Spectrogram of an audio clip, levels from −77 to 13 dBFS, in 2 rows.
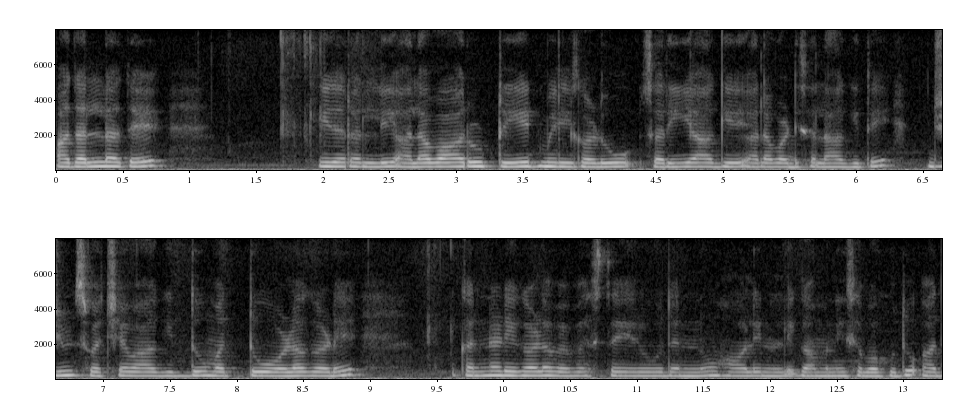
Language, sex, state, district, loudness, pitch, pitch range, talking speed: Kannada, female, Karnataka, Bangalore, -16 LUFS, 220 Hz, 210-230 Hz, 90 wpm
